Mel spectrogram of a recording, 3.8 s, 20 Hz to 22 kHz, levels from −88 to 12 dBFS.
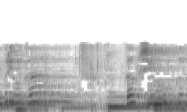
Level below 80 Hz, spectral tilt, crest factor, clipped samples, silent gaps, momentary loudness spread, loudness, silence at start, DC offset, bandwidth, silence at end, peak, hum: -64 dBFS; -7.5 dB/octave; 16 dB; under 0.1%; none; 17 LU; -25 LUFS; 0 s; under 0.1%; 5.4 kHz; 0 s; -10 dBFS; none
